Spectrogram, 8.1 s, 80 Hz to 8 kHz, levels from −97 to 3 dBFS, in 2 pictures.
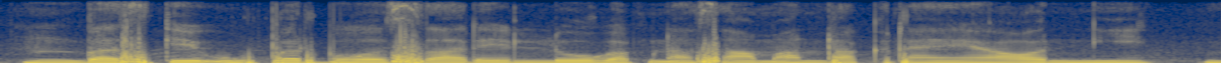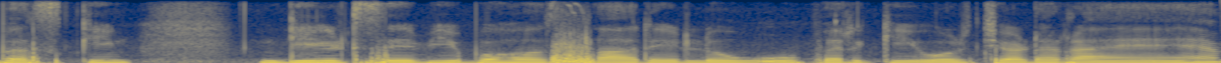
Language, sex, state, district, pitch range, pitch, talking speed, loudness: Hindi, female, Bihar, Jahanabad, 195-205 Hz, 200 Hz, 200 wpm, -14 LUFS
